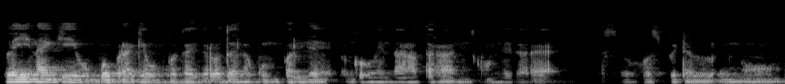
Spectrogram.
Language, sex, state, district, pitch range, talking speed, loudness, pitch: Kannada, male, Karnataka, Bijapur, 100-110 Hz, 100 wpm, -24 LUFS, 105 Hz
